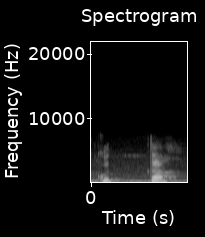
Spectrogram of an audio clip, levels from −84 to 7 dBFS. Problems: none marked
